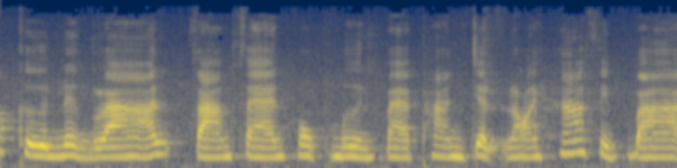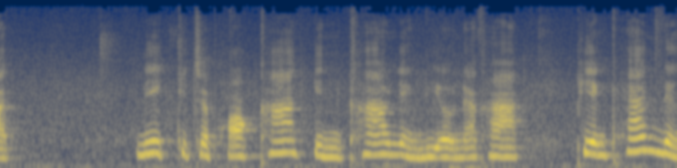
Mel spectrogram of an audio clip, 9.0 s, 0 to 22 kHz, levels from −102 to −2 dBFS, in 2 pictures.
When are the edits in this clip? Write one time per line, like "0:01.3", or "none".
none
